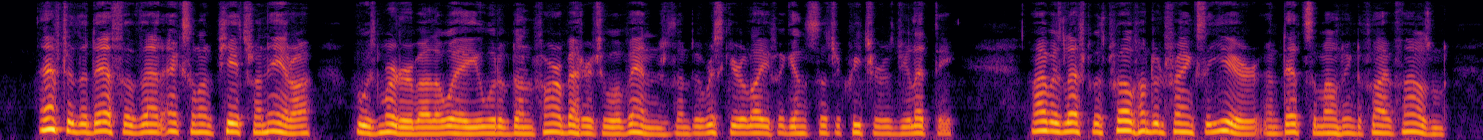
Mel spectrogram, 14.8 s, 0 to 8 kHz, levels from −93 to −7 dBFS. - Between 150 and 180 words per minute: No, average, 190 wpm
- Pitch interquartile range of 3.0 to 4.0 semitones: Yes, average, 3.4 semitones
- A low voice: No, medium, 155 Hz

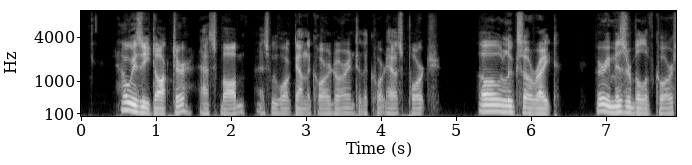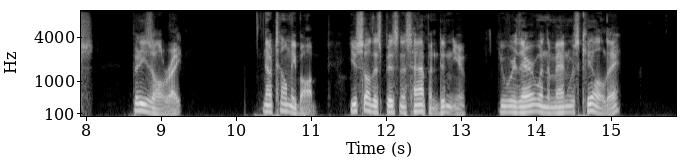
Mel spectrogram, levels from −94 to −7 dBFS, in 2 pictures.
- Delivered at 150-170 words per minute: No, average, 185 wpm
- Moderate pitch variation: Yes, average, 4.9 semitones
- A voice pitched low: Yes, low, 120 Hz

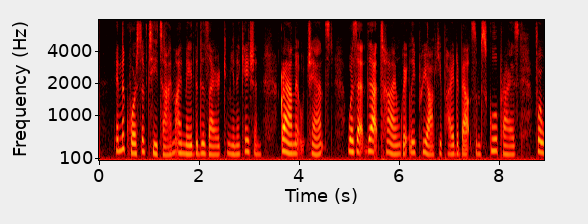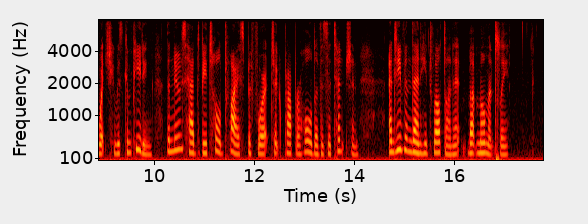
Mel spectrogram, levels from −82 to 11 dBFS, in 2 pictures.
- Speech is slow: No, average, 180 wpm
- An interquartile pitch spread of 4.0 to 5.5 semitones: No, average, 3.5 semitones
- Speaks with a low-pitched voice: No, high, 200 Hz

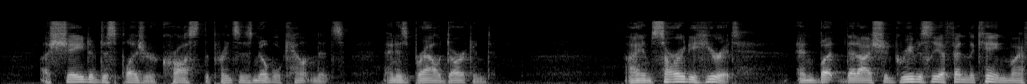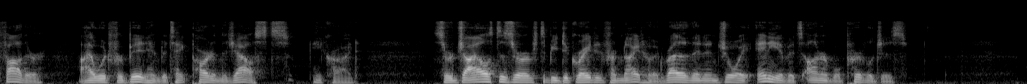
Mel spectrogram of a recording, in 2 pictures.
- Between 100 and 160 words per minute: No, average, 170 wpm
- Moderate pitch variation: Yes, average, 3.4 semitones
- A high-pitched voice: No, very low, 95 Hz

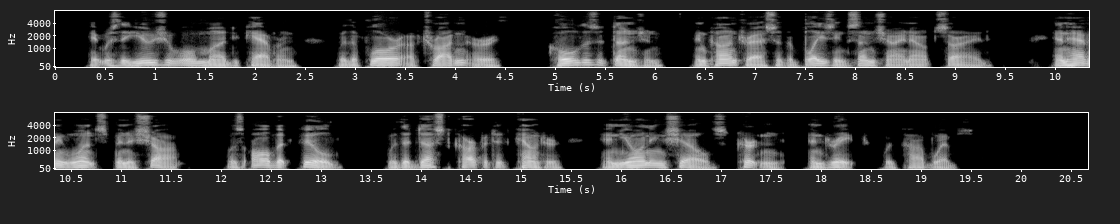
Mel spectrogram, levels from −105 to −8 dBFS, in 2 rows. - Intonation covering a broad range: Yes, wide, 5.9 semitones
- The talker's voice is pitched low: Yes, very low, 85 Hz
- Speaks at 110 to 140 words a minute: Yes, slow, 135 wpm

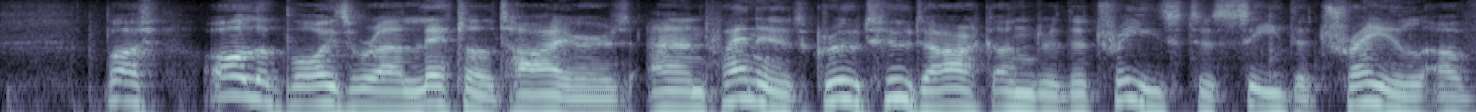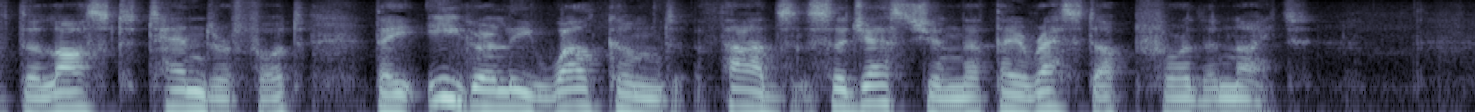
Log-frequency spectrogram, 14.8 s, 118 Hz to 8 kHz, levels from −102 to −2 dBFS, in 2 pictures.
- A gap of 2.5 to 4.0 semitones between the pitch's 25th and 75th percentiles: No, average, 4.8 semitones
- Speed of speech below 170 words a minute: Yes, average, 150 wpm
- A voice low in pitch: Yes, low, 130 Hz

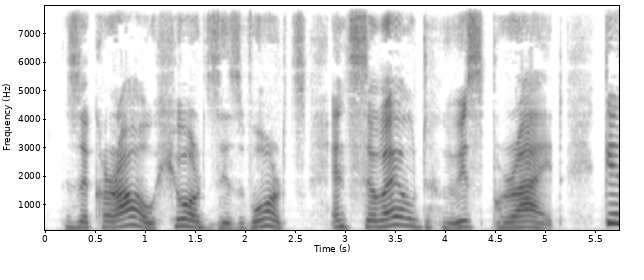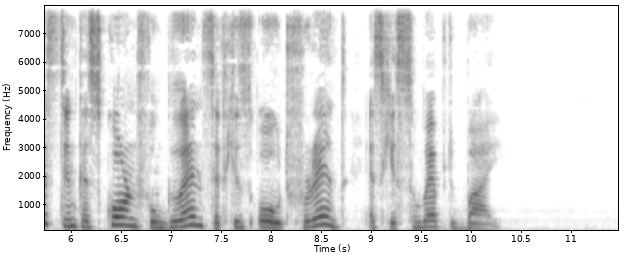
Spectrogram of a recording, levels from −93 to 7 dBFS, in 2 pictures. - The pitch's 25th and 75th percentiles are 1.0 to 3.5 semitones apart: No, average, 4.6 semitones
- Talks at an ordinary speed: No, slow, 110 wpm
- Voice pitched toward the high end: Yes, high, 205 Hz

